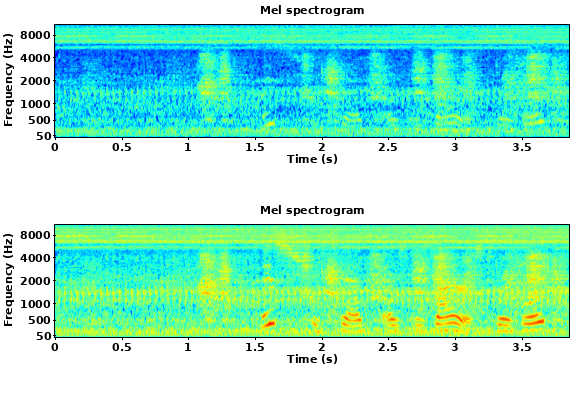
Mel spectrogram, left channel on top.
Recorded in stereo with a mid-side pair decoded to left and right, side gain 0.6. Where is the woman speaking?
70° right.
